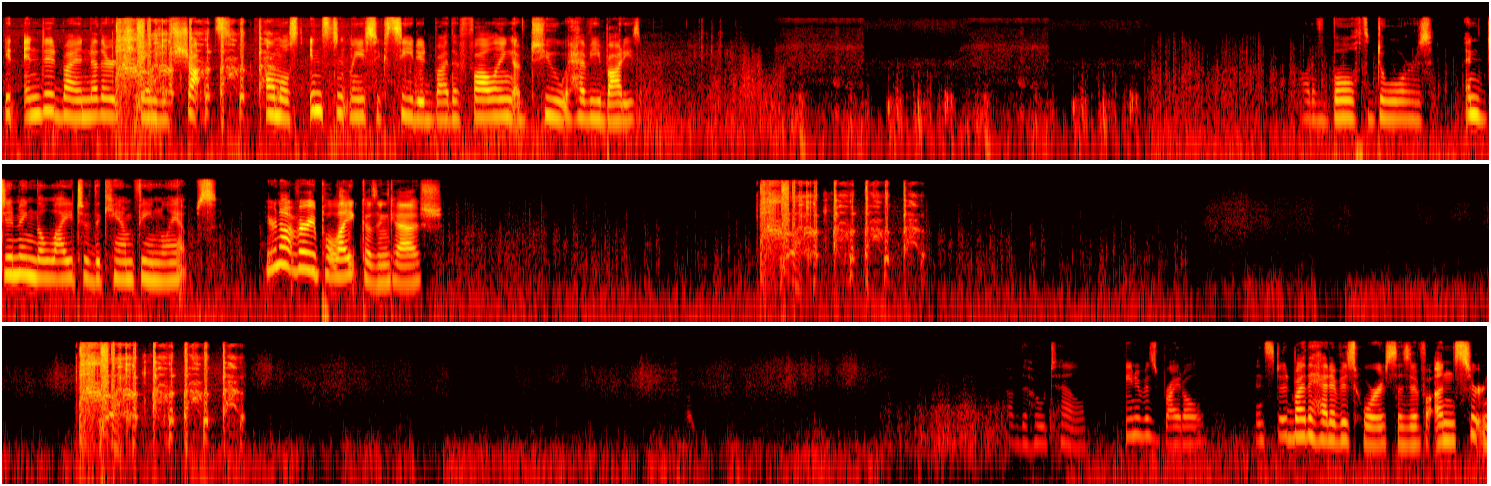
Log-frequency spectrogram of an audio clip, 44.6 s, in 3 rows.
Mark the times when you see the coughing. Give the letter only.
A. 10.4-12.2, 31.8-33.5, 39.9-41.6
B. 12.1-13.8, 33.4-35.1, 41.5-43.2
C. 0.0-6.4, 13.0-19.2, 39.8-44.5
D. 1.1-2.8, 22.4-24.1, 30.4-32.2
D.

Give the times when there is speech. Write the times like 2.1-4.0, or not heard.
0.0-6.4, 13.0-19.2, 39.8-44.5.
